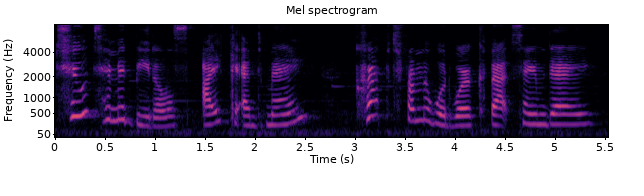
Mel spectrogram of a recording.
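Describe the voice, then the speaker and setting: Female storybook reader, fairly high voice, unhurried, expressive, teacherly asides to kids, faint music behind. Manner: expressive, simple explanations and questions for children. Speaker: teacher reading aloud to children. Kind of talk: storybook read-aloud with asides to young listeners.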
